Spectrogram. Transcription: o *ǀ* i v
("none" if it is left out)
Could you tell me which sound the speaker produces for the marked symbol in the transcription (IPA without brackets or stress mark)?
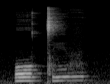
ǀ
